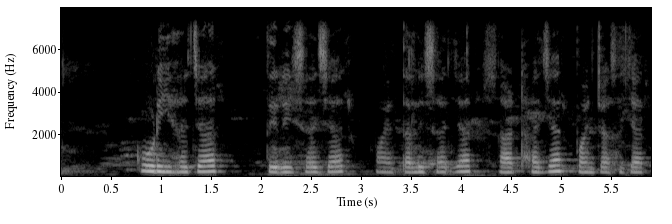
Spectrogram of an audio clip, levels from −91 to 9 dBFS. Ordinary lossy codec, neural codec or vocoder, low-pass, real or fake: none; none; 7.2 kHz; real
